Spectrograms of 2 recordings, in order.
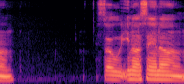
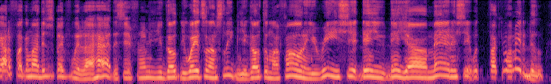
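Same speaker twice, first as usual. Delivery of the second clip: higher-pitched, rolling retort; indignant arguing; 7 semitones higher than usual. Retold or imitated. Man answering baby mama's accusation of disrespect, indignant. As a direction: pile up complaints in a heated retelling. Retold quarrel, defending himself.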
